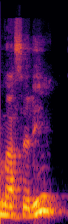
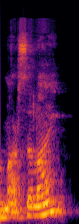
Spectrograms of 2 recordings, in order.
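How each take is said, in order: First: Marceline ending in "leen"; Marceline said as "mar-suh-LEEN". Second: Marceline ending in "line"; Marceline said as "mar-suh-LINE". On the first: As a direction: say Marceline with a long ee at the end. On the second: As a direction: say Marceline with an "eye" vowel at the end. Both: Shown as a demonstration. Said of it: "Correct me if I mispronounce this".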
